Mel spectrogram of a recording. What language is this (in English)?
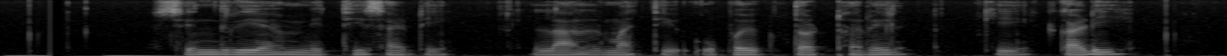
Marathi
